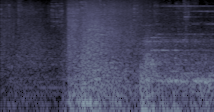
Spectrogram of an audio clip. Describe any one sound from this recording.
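A heavy metal weapon crashes down with a loud boom.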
